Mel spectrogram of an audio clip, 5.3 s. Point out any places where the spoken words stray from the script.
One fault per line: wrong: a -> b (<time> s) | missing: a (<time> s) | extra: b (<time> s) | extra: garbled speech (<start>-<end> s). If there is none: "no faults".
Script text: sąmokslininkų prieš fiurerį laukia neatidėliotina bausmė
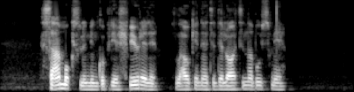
no faults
